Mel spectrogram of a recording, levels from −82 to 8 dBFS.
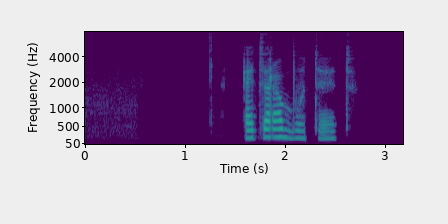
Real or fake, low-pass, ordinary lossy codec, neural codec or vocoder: real; none; none; none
